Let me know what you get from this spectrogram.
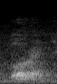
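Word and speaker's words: bodhrán: collection this is an Irish drum called a borin that's correct pronunciation talk to Mr Murphy and Su Pauls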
